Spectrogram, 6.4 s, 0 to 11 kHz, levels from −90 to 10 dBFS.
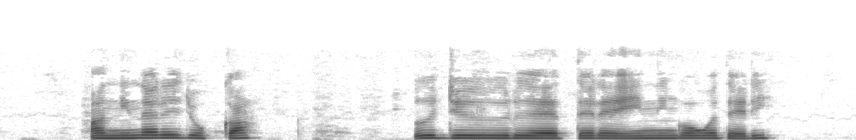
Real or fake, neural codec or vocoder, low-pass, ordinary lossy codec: real; none; 7.2 kHz; MP3, 96 kbps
